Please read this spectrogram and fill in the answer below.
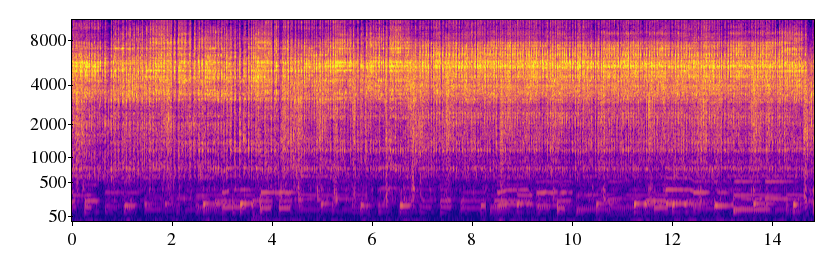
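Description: Hand-chain hoist being hauled hand over hand: a fast, continuous clatter of chain links running through the hoist with the ratchet pawl clicking, as it lifts a tree stump under load. Background music with a low melody plays throughout.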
